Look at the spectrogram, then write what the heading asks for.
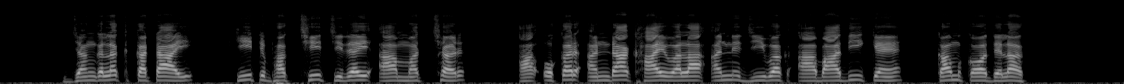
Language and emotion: Maithili, neutral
